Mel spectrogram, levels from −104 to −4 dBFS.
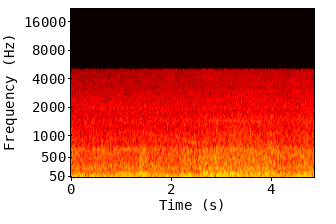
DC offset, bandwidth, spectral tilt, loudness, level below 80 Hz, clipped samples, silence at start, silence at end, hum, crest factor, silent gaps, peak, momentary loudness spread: under 0.1%; 5.2 kHz; -7 dB/octave; -40 LUFS; -40 dBFS; under 0.1%; 0 s; 0 s; none; 12 dB; none; -24 dBFS; 5 LU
